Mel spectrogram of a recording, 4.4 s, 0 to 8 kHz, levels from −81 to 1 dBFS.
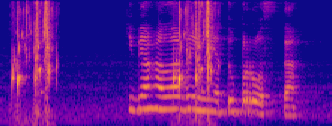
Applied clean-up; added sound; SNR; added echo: none; Splash, splatter; -4 dB; reverberation time 1.7 s.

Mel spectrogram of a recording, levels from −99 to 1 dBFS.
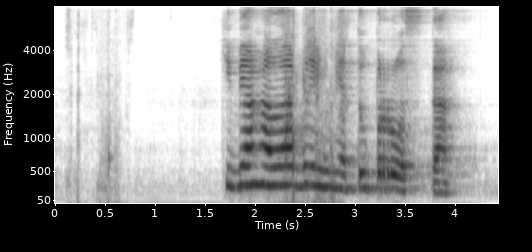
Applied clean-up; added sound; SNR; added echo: neural separator model SepFormer DNS4.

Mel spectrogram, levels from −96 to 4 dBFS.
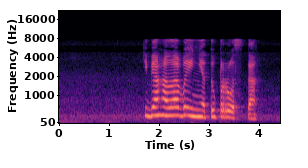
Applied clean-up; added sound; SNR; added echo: none; none; none; none.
